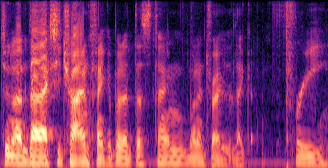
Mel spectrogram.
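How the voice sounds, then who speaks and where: A man at a very fast pace, fairly low in pitch, fairly even in intonation, over noticeable background noise. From West Belfast.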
